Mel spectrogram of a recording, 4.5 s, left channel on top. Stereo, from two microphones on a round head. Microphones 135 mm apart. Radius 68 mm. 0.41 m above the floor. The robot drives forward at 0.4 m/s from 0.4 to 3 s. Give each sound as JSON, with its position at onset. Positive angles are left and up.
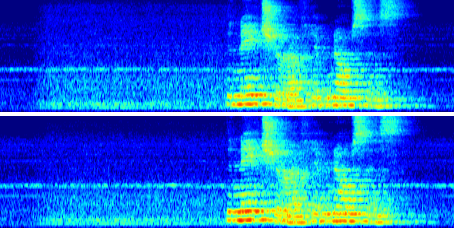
{"t": 2.3, "sound": "a woman speaking", "side_deg": 20, "distance_m": 0.8}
